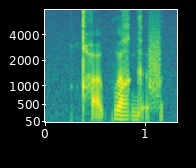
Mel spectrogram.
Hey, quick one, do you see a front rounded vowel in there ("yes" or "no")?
yes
